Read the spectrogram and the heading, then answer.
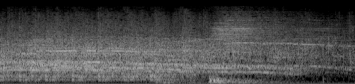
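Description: A large crowd applauds and cheers steadily, a dense wash of clapping with whoops and shouts mixed in, staying loud before easing slightly toward the end.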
